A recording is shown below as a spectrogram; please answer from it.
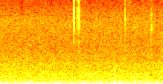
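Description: Steady hiss of background noise, even and unchanging, with a faint tick about a second in.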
